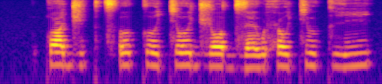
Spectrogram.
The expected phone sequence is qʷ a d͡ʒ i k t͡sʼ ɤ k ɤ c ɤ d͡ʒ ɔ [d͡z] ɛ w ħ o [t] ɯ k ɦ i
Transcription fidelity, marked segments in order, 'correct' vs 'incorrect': correct, incorrect: c

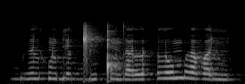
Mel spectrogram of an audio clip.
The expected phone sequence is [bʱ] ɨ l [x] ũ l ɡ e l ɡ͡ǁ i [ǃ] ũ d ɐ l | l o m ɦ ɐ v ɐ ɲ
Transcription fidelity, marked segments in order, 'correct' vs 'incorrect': correct, correct, correct

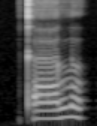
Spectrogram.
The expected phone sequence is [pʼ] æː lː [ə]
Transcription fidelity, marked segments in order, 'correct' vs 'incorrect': incorrect: kʼ, correct

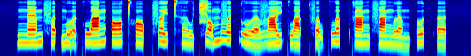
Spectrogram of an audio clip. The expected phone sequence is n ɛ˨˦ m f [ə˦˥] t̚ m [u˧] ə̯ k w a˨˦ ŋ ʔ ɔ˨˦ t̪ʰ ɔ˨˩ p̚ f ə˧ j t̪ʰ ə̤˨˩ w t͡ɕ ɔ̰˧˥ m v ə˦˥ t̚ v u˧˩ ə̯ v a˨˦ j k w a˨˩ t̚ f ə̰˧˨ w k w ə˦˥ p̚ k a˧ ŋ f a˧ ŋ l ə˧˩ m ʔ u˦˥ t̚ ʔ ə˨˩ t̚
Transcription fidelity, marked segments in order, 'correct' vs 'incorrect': incorrect: ə˨˩, incorrect: ṵ˧˨

